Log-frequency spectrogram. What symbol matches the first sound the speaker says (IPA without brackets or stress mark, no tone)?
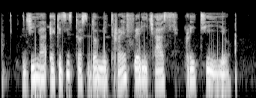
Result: d͡ʒ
